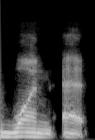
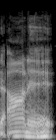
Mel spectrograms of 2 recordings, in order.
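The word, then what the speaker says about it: Onett: But phonetically, that doesn't, you would never say one at. Exactly. I always said Onet.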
